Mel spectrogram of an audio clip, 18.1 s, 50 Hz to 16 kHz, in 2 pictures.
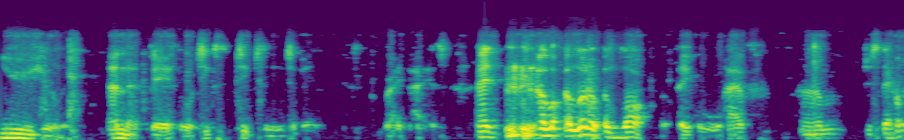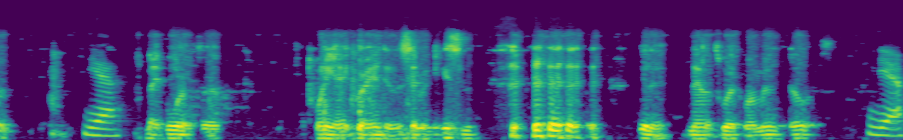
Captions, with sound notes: Usually, and that therefore keeps them in the RAD payers. And a lot of people will have just their home. They bought it for 28 grand in the seventies (laughs) and now it's worth $1 million.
